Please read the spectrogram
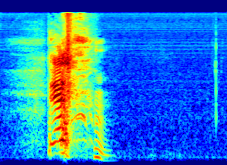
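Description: A man's single loud, explosive cough, about half a second long, after a short rising breath in.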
